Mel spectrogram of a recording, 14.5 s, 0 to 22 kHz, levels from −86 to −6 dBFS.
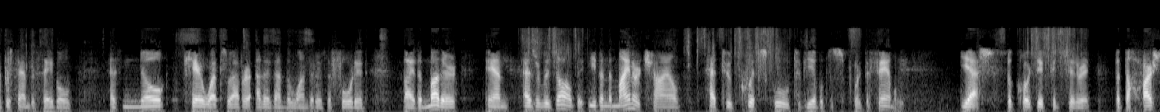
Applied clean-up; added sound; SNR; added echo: neural mask model RNNoise.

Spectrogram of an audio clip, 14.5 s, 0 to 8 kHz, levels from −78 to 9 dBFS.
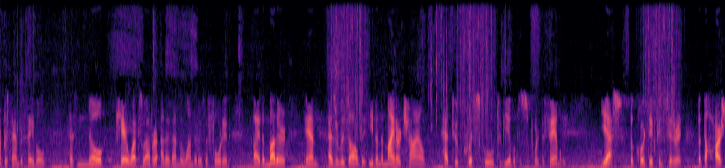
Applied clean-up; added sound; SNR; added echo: none; Crumpling, crinkling; 18 dB; none.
